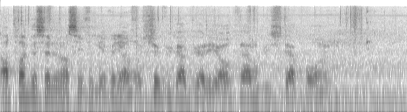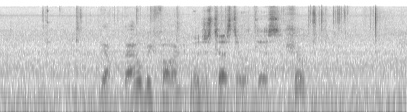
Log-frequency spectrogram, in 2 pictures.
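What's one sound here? A middle-aged man talks calmly into a close microphone.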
